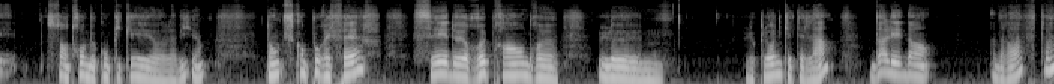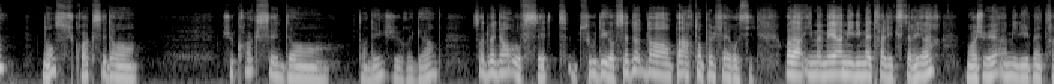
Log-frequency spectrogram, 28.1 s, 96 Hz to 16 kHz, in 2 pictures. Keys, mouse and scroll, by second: 2.1 scroll up 1, 3.0 scroll down 1, 5.1-6.1 drag, 6.4 right click, 8.3 click, 9.0 click, 9.6 space, 12.3 click, 13.2 click, 14.5 click, 16.9 click, 19.5 click, 23.1 click.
